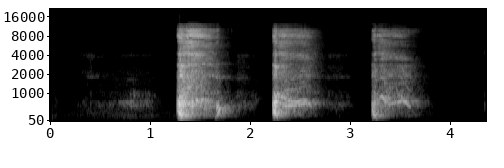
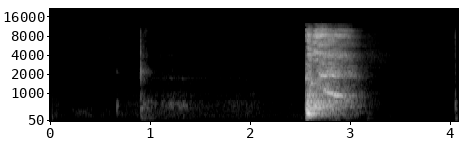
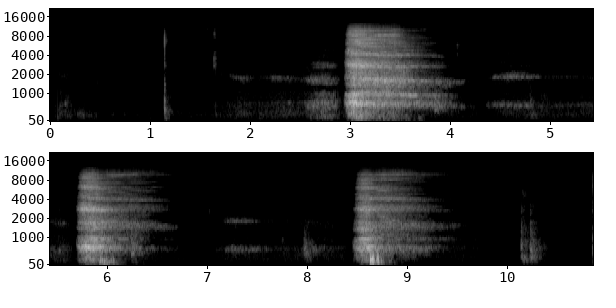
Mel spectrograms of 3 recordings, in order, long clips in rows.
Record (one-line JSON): {"three_cough_length": "4.4 s", "three_cough_amplitude": 28012, "three_cough_signal_mean_std_ratio": 0.34, "cough_length": "4.1 s", "cough_amplitude": 25669, "cough_signal_mean_std_ratio": 0.25, "exhalation_length": "10.9 s", "exhalation_amplitude": 10629, "exhalation_signal_mean_std_ratio": 0.31, "survey_phase": "beta (2021-08-13 to 2022-03-07)", "age": "65+", "gender": "Female", "wearing_mask": "No", "symptom_none": true, "smoker_status": "Never smoked", "respiratory_condition_asthma": false, "respiratory_condition_other": false, "recruitment_source": "REACT", "submission_delay": "1 day", "covid_test_result": "Negative", "covid_test_method": "RT-qPCR", "influenza_a_test_result": "Negative", "influenza_b_test_result": "Negative"}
